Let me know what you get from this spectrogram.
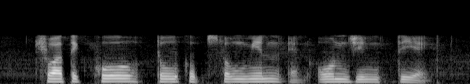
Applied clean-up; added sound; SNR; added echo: neural separator model SepFormer WHAM!.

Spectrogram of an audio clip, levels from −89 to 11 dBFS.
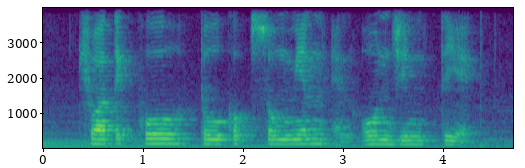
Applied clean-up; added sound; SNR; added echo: none; Bass guitar; 19 dB; none.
